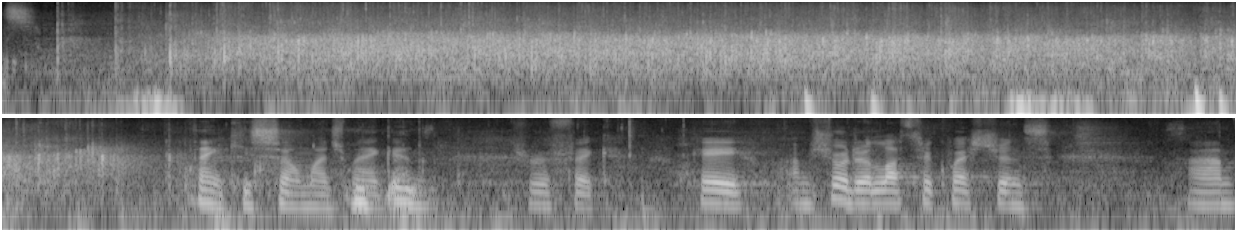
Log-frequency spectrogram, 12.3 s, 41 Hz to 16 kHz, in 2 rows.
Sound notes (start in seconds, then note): 0.0 applause; 8.4 laugh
